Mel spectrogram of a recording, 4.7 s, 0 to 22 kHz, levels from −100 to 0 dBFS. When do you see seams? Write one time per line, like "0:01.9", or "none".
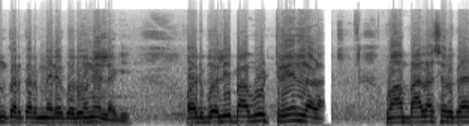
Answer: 0:03.2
